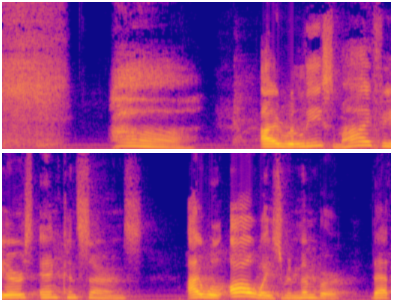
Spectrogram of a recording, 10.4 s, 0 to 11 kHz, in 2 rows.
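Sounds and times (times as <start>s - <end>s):
long airy deep inhale during a guided spoken prayer: 0.0s - 2.2s
speech: 3.4s - 7.1s, 7.7s - 10.3s.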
